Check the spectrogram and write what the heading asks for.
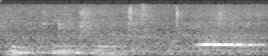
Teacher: The Japanese vowel, u, is different from the English one because in the English one we use our lips and protrude them a bit. Japanese u sometimes has sort of lip u action of some kind, but not like that of English.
